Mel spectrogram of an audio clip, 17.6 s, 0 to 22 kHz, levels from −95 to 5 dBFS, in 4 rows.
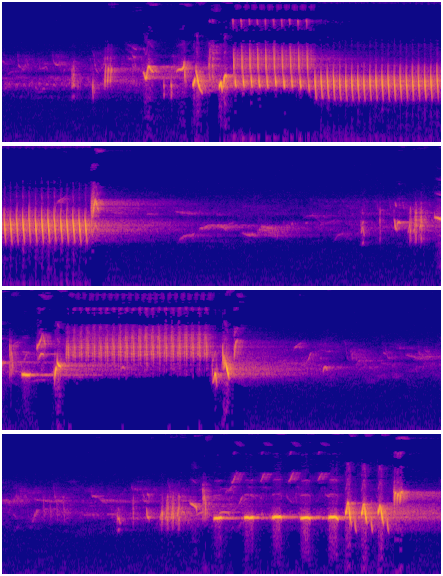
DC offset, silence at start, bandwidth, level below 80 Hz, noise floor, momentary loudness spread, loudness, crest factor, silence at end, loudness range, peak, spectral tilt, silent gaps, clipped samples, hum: under 0.1%; 0.7 s; over 20 kHz; -82 dBFS; -61 dBFS; 19 LU; -17 LUFS; 20 dB; 0.05 s; 12 LU; -2 dBFS; 7 dB/octave; none; under 0.1%; none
